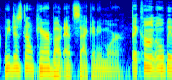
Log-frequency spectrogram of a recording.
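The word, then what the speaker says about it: -ette: word is a suffix e TT I would just pronounce that ET and it's a noun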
